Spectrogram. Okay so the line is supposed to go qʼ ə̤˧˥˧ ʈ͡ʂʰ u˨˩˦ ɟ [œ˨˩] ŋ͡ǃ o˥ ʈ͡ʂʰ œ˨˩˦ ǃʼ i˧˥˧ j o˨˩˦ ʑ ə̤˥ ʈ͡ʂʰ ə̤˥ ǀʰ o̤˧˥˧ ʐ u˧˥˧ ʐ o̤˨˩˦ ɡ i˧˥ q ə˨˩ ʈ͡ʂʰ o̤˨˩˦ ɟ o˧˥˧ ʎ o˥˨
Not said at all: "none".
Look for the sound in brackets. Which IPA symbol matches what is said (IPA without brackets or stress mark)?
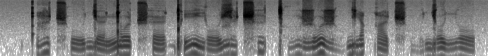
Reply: œ˨˩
